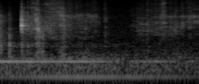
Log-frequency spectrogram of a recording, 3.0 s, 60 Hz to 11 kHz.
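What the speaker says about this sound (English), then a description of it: "we're going to trim off a 3 by 12 inch piece" A paper trimmer slicing light blue cardstock for a scrapbook page: a sharp click as the blade engages, then a soft dry rasping slide along the sheet, quiet and close over a low steady hum.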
